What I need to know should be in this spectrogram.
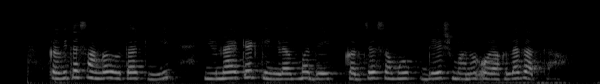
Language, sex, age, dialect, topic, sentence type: Marathi, female, 18-24, Southern Konkan, banking, statement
